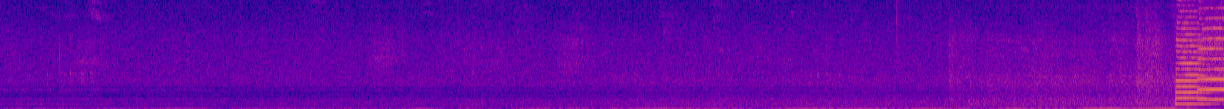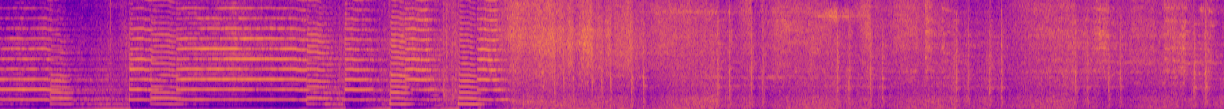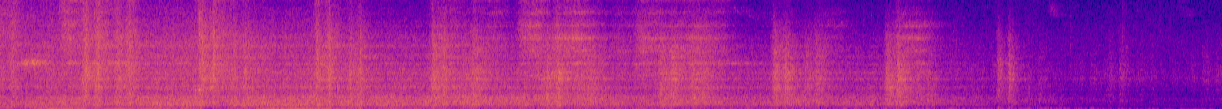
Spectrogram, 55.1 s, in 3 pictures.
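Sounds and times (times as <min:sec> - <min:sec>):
train horn blasts: 0:17.6 - 0:26.3, 0:37.0 - 0:37.8
high wheel squeal: 0:33.4 - 0:37.9.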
